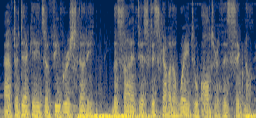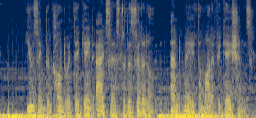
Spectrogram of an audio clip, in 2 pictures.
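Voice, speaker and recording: A man playing an ancient alien virtual intelligence in a video game, speaking in a calm, measured, formal way as he explains. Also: low voice. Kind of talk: scripted game dialogue, expository. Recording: music behind the voice.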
